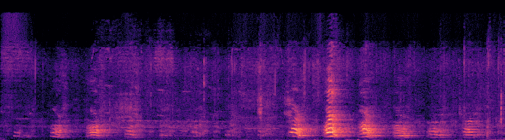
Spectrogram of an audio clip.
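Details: Young pit bull puppy, described as grown up and about one month old, eating outdoors; a series of short, fairly high yaps and barks repeated rapidly, some louder bursts in the middle, with background noise.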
